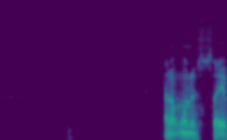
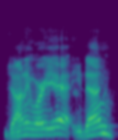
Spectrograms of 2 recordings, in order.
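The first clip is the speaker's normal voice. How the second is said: loud, raised call to someone; 6 semitones higher, 8 dB louder than usual. Real, not acted. Host calling for Johnny on the stream, loud high call. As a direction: holler for a missing buddy, pitched up.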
